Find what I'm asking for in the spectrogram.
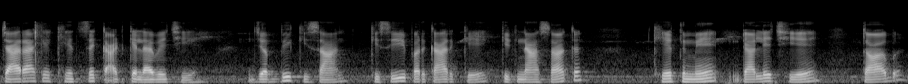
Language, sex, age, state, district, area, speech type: Maithili, male, 18-30, Bihar, Purnia, rural, spontaneous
